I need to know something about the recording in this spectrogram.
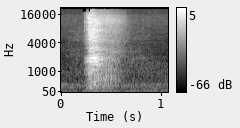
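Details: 7-month-old baby girl imitating a sneeze: a single brief, breathy burst of air through the nose, a voluntary fake sneeze rather than a true one.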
